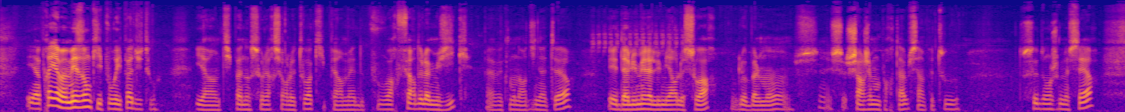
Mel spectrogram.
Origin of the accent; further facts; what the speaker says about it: Brittany, France; Moi, je suis breton, donc j'ai rien à faire là.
